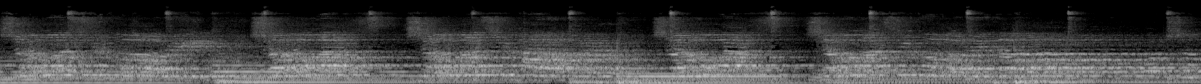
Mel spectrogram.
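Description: Live worship band playing and singing a song: sung vocals over acoustic and electric guitars, violin, bass guitar and drum kit, with cymbal strokes keeping a steady beat and the bass moving to a new note every couple of seconds.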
